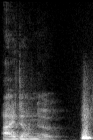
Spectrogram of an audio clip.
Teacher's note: Par conséquent, ce T devient presque un N pour faciliter la prononciation du N de know. Le T a été assimilé par le N, ce qui donne I don't know.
